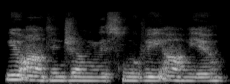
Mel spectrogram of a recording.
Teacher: if we use a falling intonation, we're just asking for confirmation of our statement.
